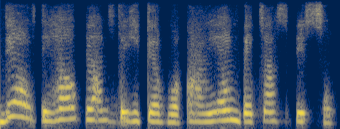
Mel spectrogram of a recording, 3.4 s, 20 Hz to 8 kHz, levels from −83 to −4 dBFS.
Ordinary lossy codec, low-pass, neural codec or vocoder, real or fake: Opus, 16 kbps; 7.2 kHz; codec, 44.1 kHz, 0.9 kbps, DAC; fake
